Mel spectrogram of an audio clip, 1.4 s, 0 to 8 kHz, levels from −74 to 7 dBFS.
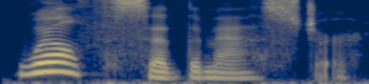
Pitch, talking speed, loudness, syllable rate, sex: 205 Hz, 175 wpm, -17 LUFS, 3.9 syllables/s, female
